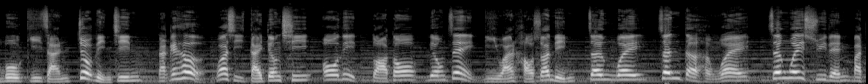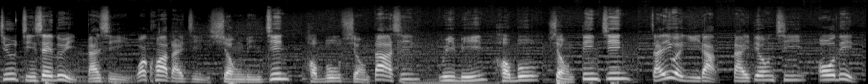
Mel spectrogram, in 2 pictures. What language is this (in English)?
Chinese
